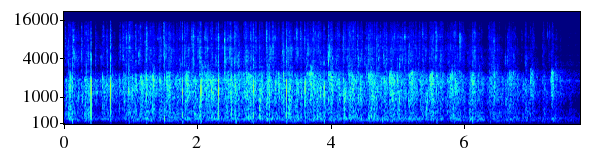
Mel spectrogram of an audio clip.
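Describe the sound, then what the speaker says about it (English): A large summit audience applauds warmly for the mayors of Odessa and Kyiv, sustained dense clapping with a few sharper claps standing out, easing off toward the close. "Please give them a very warm round of applause."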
